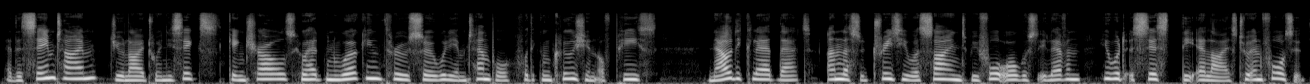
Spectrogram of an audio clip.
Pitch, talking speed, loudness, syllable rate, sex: 220 Hz, 190 wpm, -16 LUFS, 5.2 syllables/s, female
